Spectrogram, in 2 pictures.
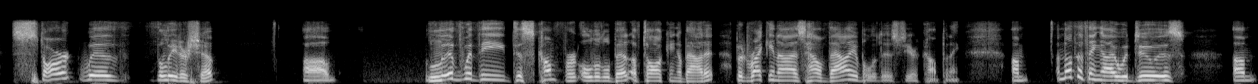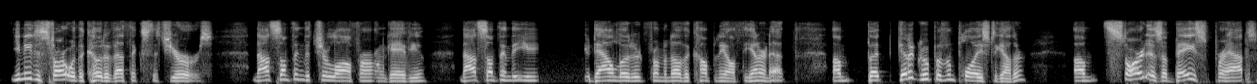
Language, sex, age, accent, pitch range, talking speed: English, male, 50-69, American, 175-220 Hz, 185 wpm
